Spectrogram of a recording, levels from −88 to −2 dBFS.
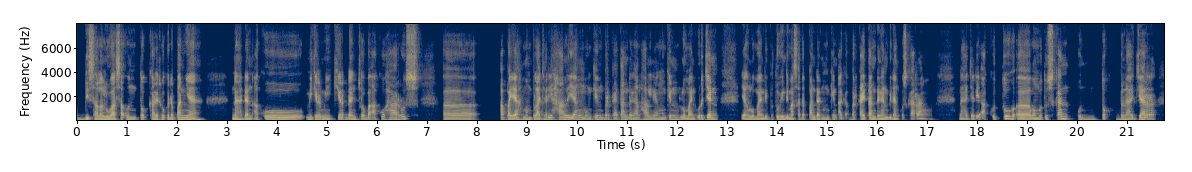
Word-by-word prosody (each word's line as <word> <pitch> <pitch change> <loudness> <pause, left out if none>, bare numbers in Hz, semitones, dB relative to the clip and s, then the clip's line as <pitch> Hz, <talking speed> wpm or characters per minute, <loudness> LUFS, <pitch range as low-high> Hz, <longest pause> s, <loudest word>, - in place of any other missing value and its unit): bisa 130 0 +4
leluasa 120 -1 +4
untuk 135 +6 -4
karirku 125 +5 +1
ke 155 - -2
depannya. 140 0 +3 0.6
Nah, 120 0 +3
dan 115 -1 +3
aku 135 0 -2 0.7
mikir-mikir 135 +2 -1
dan 120 -2 +2
coba 120 0 -1
aku 175 -1 -7
harus, 160 +6 +1 0.4
eee, 125 -1 -2 0.4
apa, 150 0 +1
ya, 135 +4 +6
mempelajari 130 +3 -1
hal 145 +1 0
yang 135 +3 +1
mungkin 125 +4 -4
berkaitan 130 +1 -4
dengan 125 +1 -4
hal 120 0 -3
yang 120 -1 -4
mungkin 145 +4 -3
lumayan 120 -4 -1
urgent, 155 +4 +5 0.5
yang 125 0 +1
lumayan 120 -1 0
dibutuhin 125 +6 -2
di 130 - 0
masa 115 0 -1
depan 110 +6 -3
dan 115 -4 +1
mungkin 120 +2 -6
agak - - -5
berkaitan 120 +1 +3
dengan 125 +2 +1
bidangku 115 -3 -1
sekarang. 115 -2 -4 0.5
Nah, 115 -1 -4
jadi 110 -2 -2
aku, 130 0 -7
tuh, 205 +2 +3
eee, 125 -1 +5
memutuskan 130 +10 +1 0.2
untuk 125 +6 -8
belajar 135 +7 +1
125 Hz, 135 wpm, -24 LUFS, 120-145 Hz, 0.7 s, ya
